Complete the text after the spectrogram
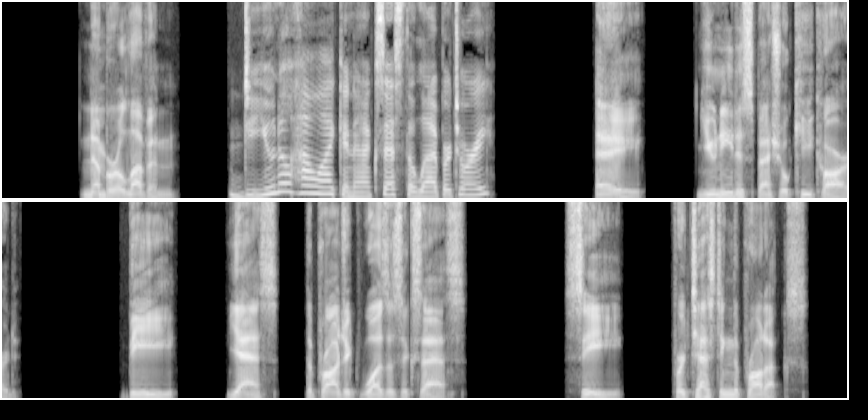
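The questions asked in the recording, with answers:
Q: Do you know how I can access the laboratory?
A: A: You need a special key card.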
